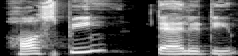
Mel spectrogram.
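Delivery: Hospitality slowly, in two separate parts; teacher's slow split of hospitality; sounded out. Shown as a demonstration. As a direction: pause after हॉस्पि, then finish टैलिटी.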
